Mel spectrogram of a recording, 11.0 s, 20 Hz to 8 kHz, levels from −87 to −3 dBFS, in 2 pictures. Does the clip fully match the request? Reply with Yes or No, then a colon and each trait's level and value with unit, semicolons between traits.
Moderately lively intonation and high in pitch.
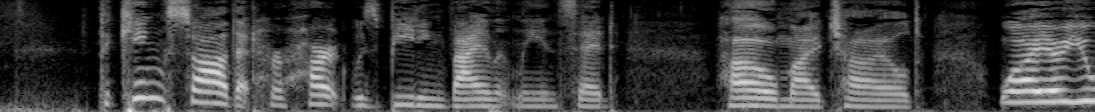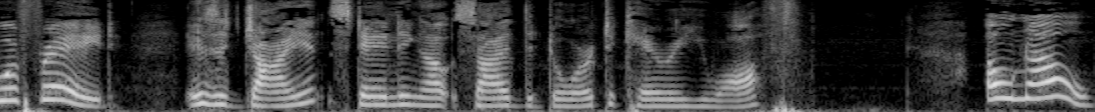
No: wide, 6.8 semitones; high, 205 Hz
